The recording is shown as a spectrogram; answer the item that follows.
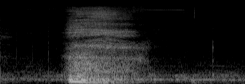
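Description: A man sighs once into a handheld microphone, a breathy, partly voiced sigh starting a little under a second in and fading within about a second.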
